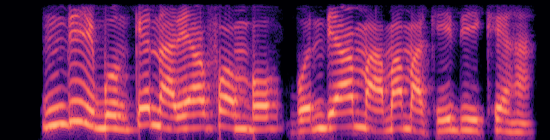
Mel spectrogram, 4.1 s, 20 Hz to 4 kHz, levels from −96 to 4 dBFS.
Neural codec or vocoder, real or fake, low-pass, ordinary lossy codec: none; real; 3.6 kHz; none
